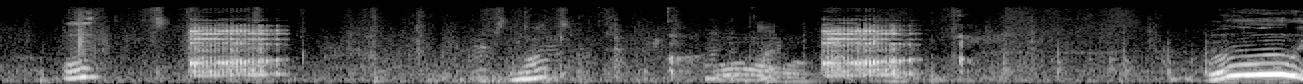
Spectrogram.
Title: I am burping!!!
